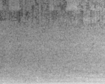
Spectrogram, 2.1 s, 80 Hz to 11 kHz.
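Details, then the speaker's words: BMW E36 just started after a new fuel pump and fuel lines in a fuel and coolant refresh, coolant about 132°F, just above cold: steady, even low hum with no misses, knocks or ticks; normal idle. "Alright. Now we just sit here and let it run. Cool. Alright, so I got the car running."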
